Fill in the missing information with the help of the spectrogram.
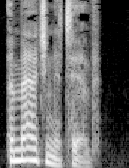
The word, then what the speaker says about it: imaginative: Imaginative. 5 syllables, main stress on the second syllable.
